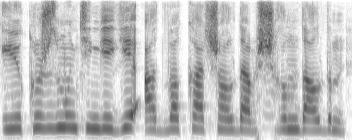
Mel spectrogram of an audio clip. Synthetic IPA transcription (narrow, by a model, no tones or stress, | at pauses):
je̞kʲɪʒʏzməɴt̪ʰe̞ŋɡʲe̞ɡʲe̞ʔɑd̪vo̞kɑt̪ʒ̥ɑlˠd̪ɑpʃəʁənd̪ɑlˠd̪əm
